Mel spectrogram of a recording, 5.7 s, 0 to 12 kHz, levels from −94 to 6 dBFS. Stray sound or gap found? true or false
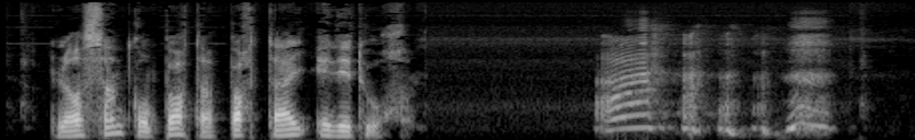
true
